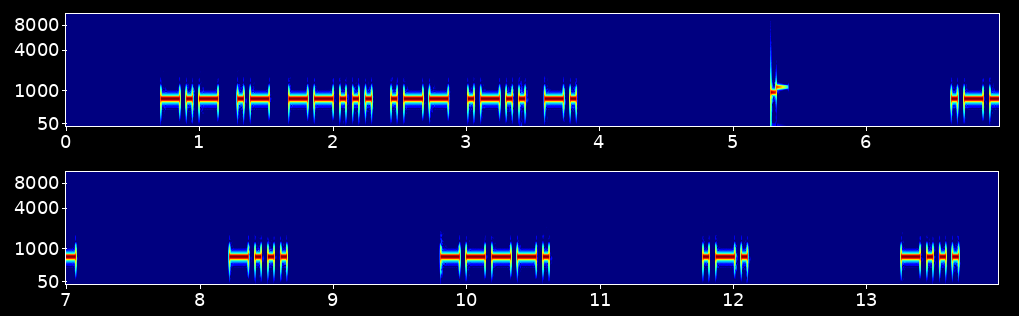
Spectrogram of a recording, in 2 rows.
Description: Morse code, heard as a keyed tone, about 25 wpm, spaced as for 11 wpm, 700 Hz. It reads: KA7WLN WB9RB
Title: USA Call Signs - 6 Characters - 8x Character Spacing - 25wpm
